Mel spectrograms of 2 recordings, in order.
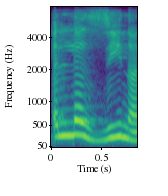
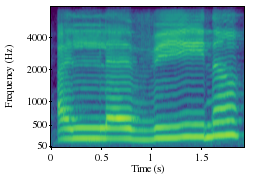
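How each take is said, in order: First: The middle consonant is a buzzing z sound. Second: The middle consonant is a voiced th sound. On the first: The speaker calls it wrong. "ये अल्लज़ीना नहीं है" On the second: The speaker calls it right. "जुबान ऊपर के दांतों के साथ टच होगी"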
